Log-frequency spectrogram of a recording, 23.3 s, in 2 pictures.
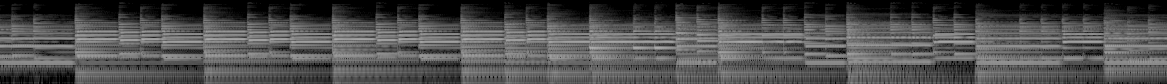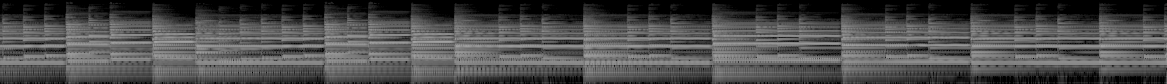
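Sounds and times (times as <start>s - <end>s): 
piano and organ duet: 0.0s - 23.3s.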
